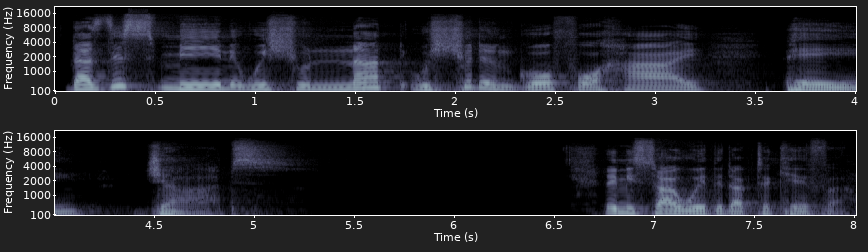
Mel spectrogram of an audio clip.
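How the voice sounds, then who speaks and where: A man's voice: on the high side, slow, warm tone. A man moderating a panel discussion, hesitant and full of fillers.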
